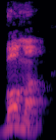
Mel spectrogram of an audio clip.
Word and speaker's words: bomber: and bring plumbar bring two plumbar the be is silent and the be is also silent in this one bomber so this one is plumber can you get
